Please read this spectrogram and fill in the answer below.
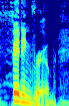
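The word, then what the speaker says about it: FHITTING Room: So really popular fitness studio, F45 and Fitting Room. And it's spelled as FHITTING, Fitting Room.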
